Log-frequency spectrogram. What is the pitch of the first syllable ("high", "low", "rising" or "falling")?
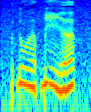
low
